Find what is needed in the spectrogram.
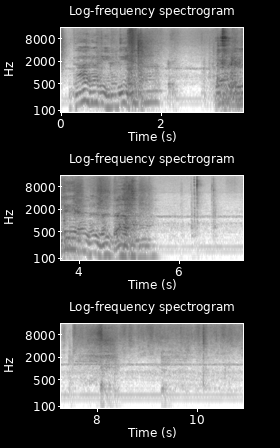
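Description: A man's voice speaking in two short stretches during the first half. A faint steady hum and a few small clicks follow.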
